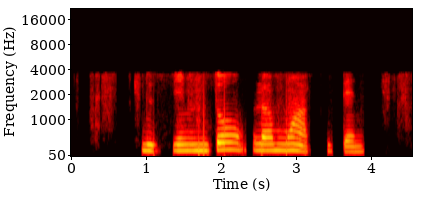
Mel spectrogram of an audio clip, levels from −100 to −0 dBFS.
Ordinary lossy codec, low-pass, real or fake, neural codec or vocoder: Opus, 24 kbps; 3.6 kHz; real; none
